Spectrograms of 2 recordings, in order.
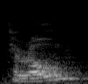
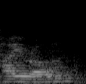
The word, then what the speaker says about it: Tyrone: is Da for me terone is the pronunciation of that some people say Tyrone fman this is ARA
